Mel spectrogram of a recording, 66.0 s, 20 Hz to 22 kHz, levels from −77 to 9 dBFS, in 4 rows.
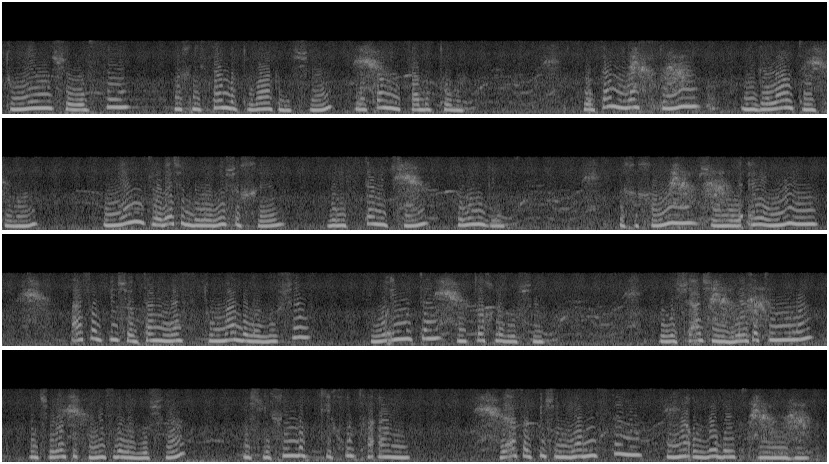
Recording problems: distortion; heavy; 5 dB below the speech
wrong speed, natural pitch; too slow; 0.5 times normal speed
high frequencies cut off; noticeable; nothing above 5.5 kHz
hiss; loud; throughout; 9 dB below the speech

